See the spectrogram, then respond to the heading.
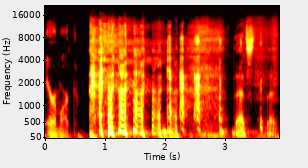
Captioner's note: all laughing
